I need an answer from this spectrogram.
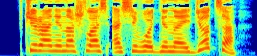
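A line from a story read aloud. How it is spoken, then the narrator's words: Snorting, plump man. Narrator (Russian): хмыкнул толстячок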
